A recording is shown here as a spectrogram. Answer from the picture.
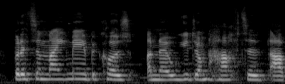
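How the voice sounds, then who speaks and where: A woman speaks in a Liverpool accent. Her pace is fairly quick. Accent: Liverpool (Scouse). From Liverpool, England. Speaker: lifestyle YouTuber. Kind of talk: casual advice vlog. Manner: animated.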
